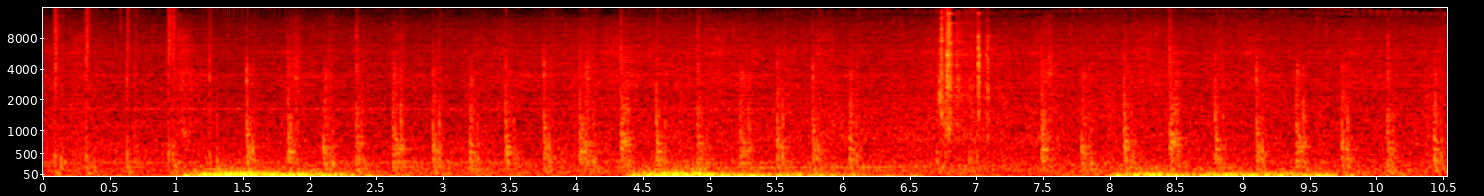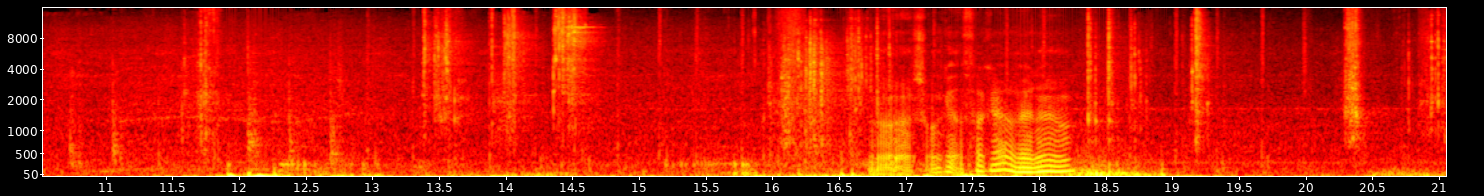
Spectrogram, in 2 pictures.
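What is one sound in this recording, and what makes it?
Footsteps clatter quickly on metal grating and stone.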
